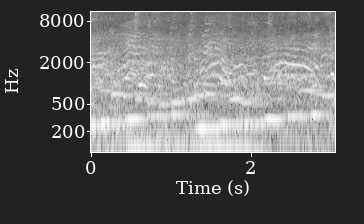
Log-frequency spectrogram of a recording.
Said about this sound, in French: Comment ça, des enfants qui crient dans un musée, mais quel scandale !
